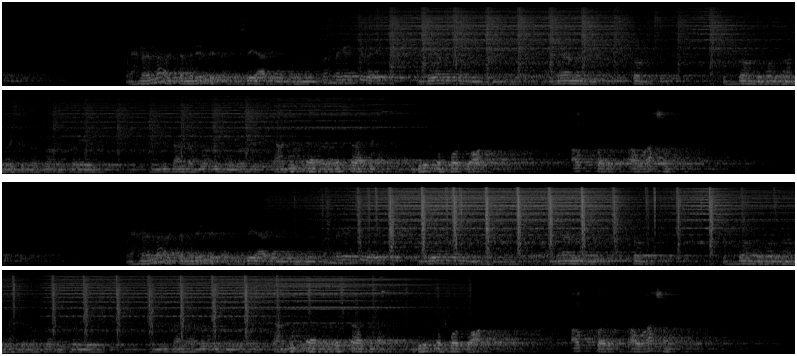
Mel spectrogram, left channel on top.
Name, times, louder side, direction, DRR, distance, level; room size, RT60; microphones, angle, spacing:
voice 1, 1.2-6.6 7.2-9.0 9.4-12.4 13.2-13.3, left 1 dB, 15° left, 3 dB, 0.7 m, -50 dB
sound 1, 2.6-12.6, right 9 dB, 60° right, 0.9 m, -43 dB
voice 2, 10.6-11.8 12.1-12.7 13.6-14.6, equal, 10° right, 3 dB, 0.8 m, -47 dB
9.9 x 8.8 x 8.4 m, 3.0 s
head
